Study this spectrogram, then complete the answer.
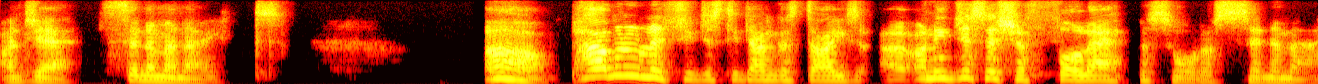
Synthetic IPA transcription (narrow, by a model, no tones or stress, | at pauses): anjɛsɪnəmana̰jtʰ | ɔːpʰamənuːlɪtʰlˠid͡ʒəstd̥idaŋɡəsd̥ajsəɔnid͡ʒəstɪʃəfʊlˠɛpɪsoːdɔsɪnəma̰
